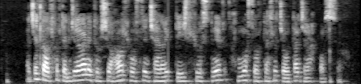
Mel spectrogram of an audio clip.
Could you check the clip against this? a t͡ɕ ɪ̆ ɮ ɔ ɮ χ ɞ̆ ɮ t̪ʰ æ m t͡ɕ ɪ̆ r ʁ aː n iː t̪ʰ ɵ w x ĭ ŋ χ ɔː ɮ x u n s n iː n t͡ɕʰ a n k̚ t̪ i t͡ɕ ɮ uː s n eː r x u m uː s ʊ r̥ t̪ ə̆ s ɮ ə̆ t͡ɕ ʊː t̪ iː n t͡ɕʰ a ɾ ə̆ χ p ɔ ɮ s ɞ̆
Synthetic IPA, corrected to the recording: a t͡ɕ ɪ̆ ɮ ɔ ɮ χ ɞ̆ ɮ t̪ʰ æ m t͡ɕ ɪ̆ r ʁ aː n iː t̪ʰ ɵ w ʃ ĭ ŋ χ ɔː ɮ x u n s n iː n t͡ɕʰ a n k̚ t̪ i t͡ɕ ɮ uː s n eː r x u m uː s ʊ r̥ t̪ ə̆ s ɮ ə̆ t͡ɕ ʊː t̪ aː n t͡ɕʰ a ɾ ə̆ χ p ɔ ɮ s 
